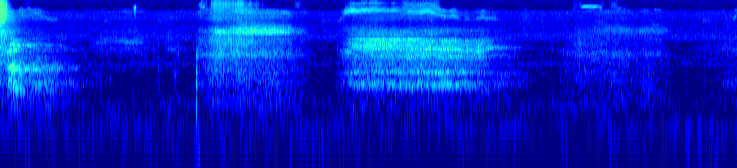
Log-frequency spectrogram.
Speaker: You can hear one of my dogs snoring.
